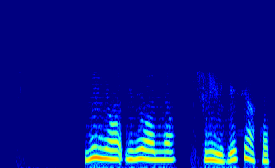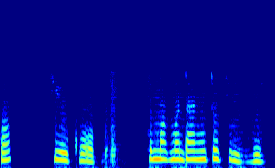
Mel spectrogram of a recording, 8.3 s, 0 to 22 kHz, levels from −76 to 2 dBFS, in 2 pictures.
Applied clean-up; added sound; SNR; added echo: neural separator model SepFormer WHAMR!.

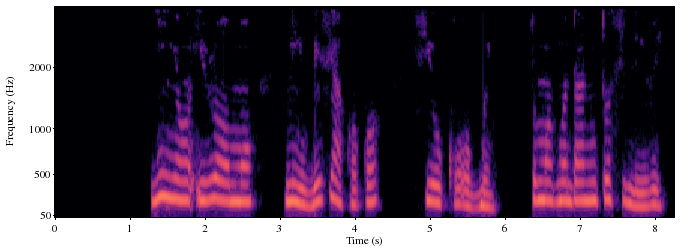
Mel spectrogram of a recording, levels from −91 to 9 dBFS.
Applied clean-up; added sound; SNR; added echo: none; none; none; none.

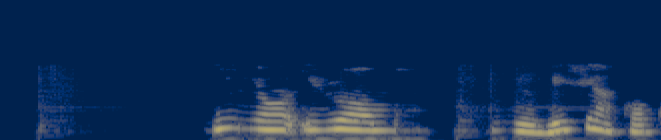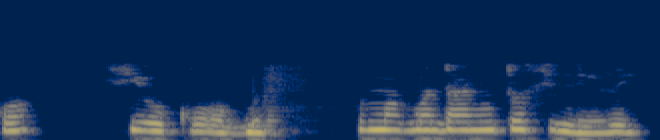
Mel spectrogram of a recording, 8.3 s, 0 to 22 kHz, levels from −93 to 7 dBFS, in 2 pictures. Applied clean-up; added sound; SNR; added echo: neural mask model DeepFilterNet 3.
